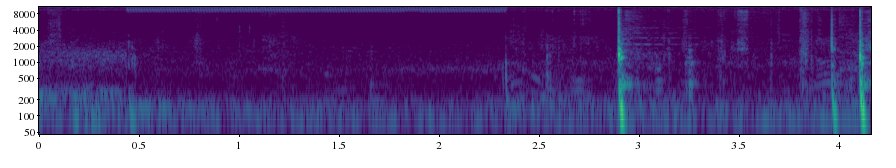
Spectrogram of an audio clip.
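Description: A basketball bouncing once on a concrete court with a sharp smack about three seconds in, and another just at the end, over a steady low rumble.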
